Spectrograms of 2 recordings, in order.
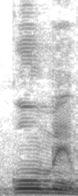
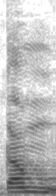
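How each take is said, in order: First: A vowel is heard after the m. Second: No vowel is heard after the m. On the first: The speaker calls it wrong. "ना कि को में बोला जाएगा" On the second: The speaker calls it right. "कम बोला जाएगा / ई भी silent होता है"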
